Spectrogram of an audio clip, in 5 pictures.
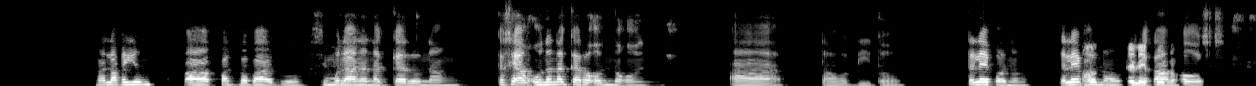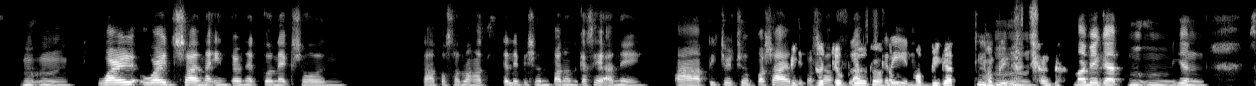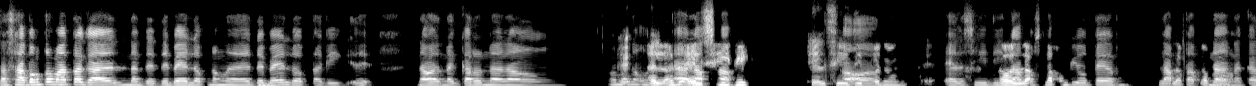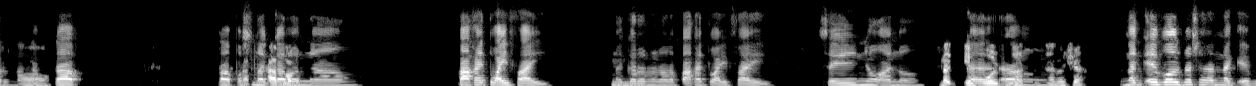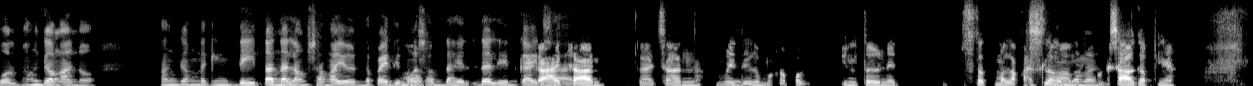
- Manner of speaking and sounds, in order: laughing while speaking: "mabigat sa da"; other background noise; wind
- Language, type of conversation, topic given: Filipino, unstructured, Alin ang mas pipiliin mo: walang internet o walang telebisyon?
- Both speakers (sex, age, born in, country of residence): female, 30-34, Philippines, Philippines; male, 45-49, Philippines, Philippines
